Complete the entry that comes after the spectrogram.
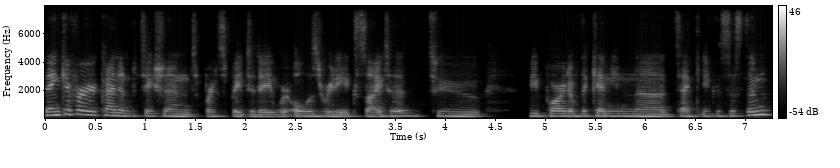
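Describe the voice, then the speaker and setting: In a quiet background, a woman talks at a moderate pace, somewhat breathy, fairly low in pitch with ordinary pitch variation. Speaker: tech company safety policy manager. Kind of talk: panel presentation. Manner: formal.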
